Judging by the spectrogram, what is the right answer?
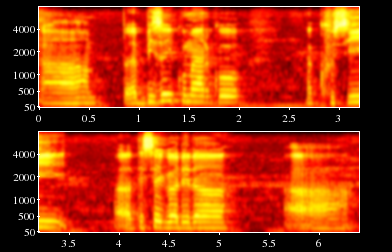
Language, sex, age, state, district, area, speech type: Nepali, male, 18-30, West Bengal, Darjeeling, rural, spontaneous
